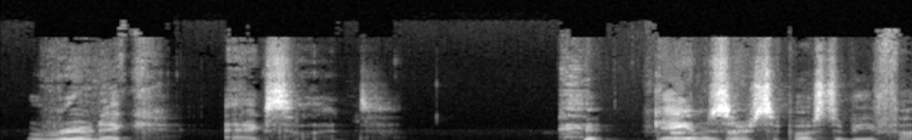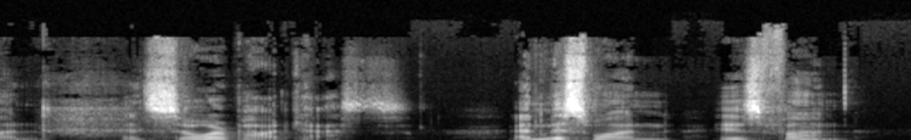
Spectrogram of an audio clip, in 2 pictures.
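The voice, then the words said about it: Smooth radio announcer voice. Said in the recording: “sweet, sweet radio voice”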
